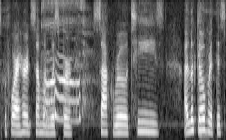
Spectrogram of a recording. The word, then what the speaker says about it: Socrates: So, I said so because that's the way I had always assumed it was pronounced. There was a moment silence before I heard someone whisper Sakro.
